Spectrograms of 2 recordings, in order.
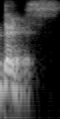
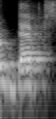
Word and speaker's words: debts: B silent होता है, इसलिए हम लोग बोलते हैं डेट्स। कुछ कुछ कंट्रीज एक्सेंट में उसको डेब्ट्स भी बोलता है।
